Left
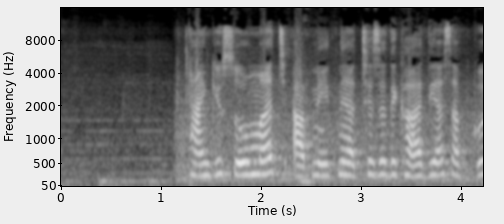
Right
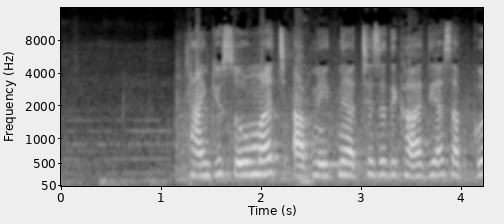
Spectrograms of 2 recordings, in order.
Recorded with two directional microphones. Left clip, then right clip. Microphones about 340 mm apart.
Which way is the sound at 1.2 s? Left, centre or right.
Centre.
